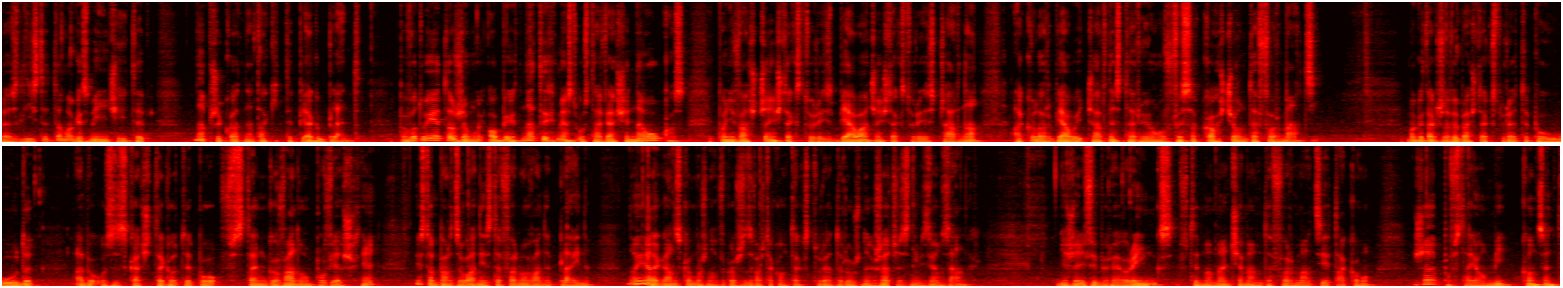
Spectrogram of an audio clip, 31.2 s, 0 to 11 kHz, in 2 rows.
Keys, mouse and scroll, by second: 3.6-5.4 middle drag, 14.3-16.2 drag, 16.7-18.5 middle drag, 20.5-25.2 middle drag, 26.8-28.5 drag, 27.7-29.5 middle drag, 30.2-31.1 middle drag.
